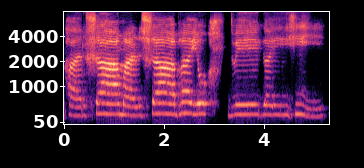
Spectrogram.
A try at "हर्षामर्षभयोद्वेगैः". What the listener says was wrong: Harsha marsha. That's all. Don't make it a long vowel is not there. This is short one. Harsha marsha bhayo dvegaihi.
